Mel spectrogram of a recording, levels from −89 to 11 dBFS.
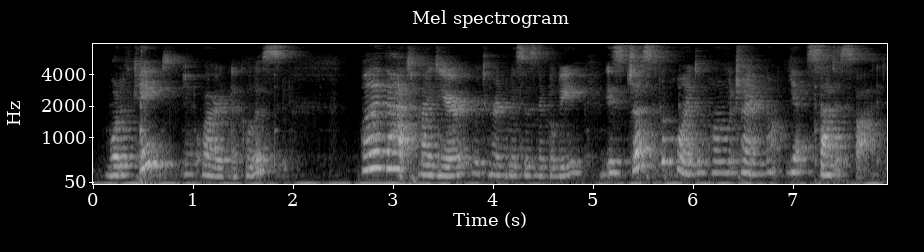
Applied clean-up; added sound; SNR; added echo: neural separator model SepFormer DNS4.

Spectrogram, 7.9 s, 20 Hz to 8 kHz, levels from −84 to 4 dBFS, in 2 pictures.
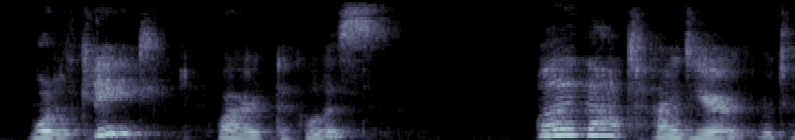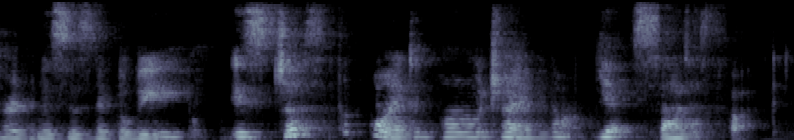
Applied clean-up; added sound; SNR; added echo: neural mask model DeepFilterNet 3.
